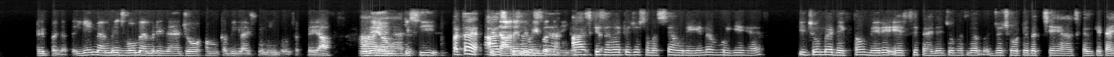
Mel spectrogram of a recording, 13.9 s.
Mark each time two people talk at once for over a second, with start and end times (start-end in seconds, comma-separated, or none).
6.1-7.5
